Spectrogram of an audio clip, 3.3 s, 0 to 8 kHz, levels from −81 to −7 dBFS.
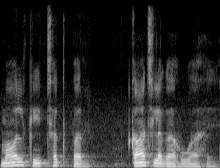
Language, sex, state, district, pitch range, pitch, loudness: Hindi, male, Uttar Pradesh, Lucknow, 110-135 Hz, 120 Hz, -20 LUFS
